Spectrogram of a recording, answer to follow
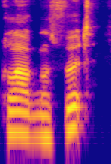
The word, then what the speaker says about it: Klagenfurt: I think you pronounce it Klagenfurt.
